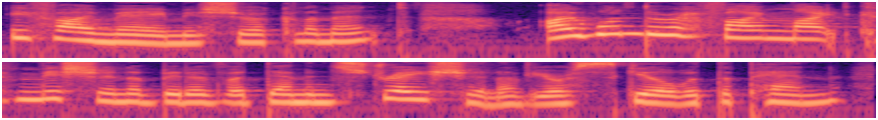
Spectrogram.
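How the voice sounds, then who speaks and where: A woman's voice: fairly high pitch, animated, moderate pace, lightly acted. A woman playing a gracious, diplomatic young noblewoman in an audio drama, with polite, formal period speech.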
